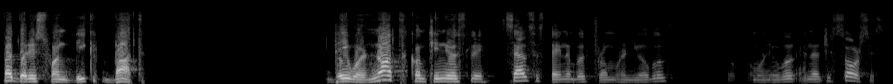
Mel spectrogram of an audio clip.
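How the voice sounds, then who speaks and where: A man, a PhD student, giving an online seminar talk over a video call, halting with many fillers and non-native phrasing. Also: mid-range voice, rough recording.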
